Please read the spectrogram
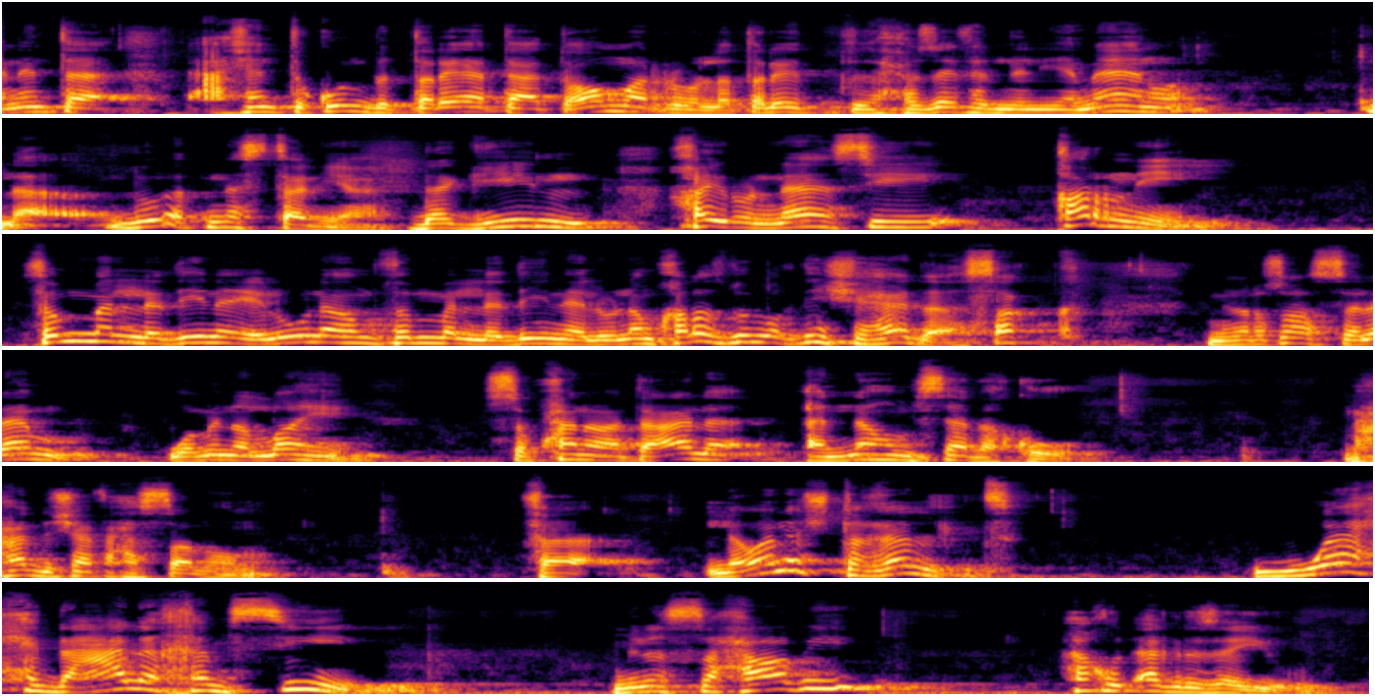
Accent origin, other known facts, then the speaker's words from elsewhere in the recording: Egypt; زي ما كان يقول عندنا في مصر اتعشت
